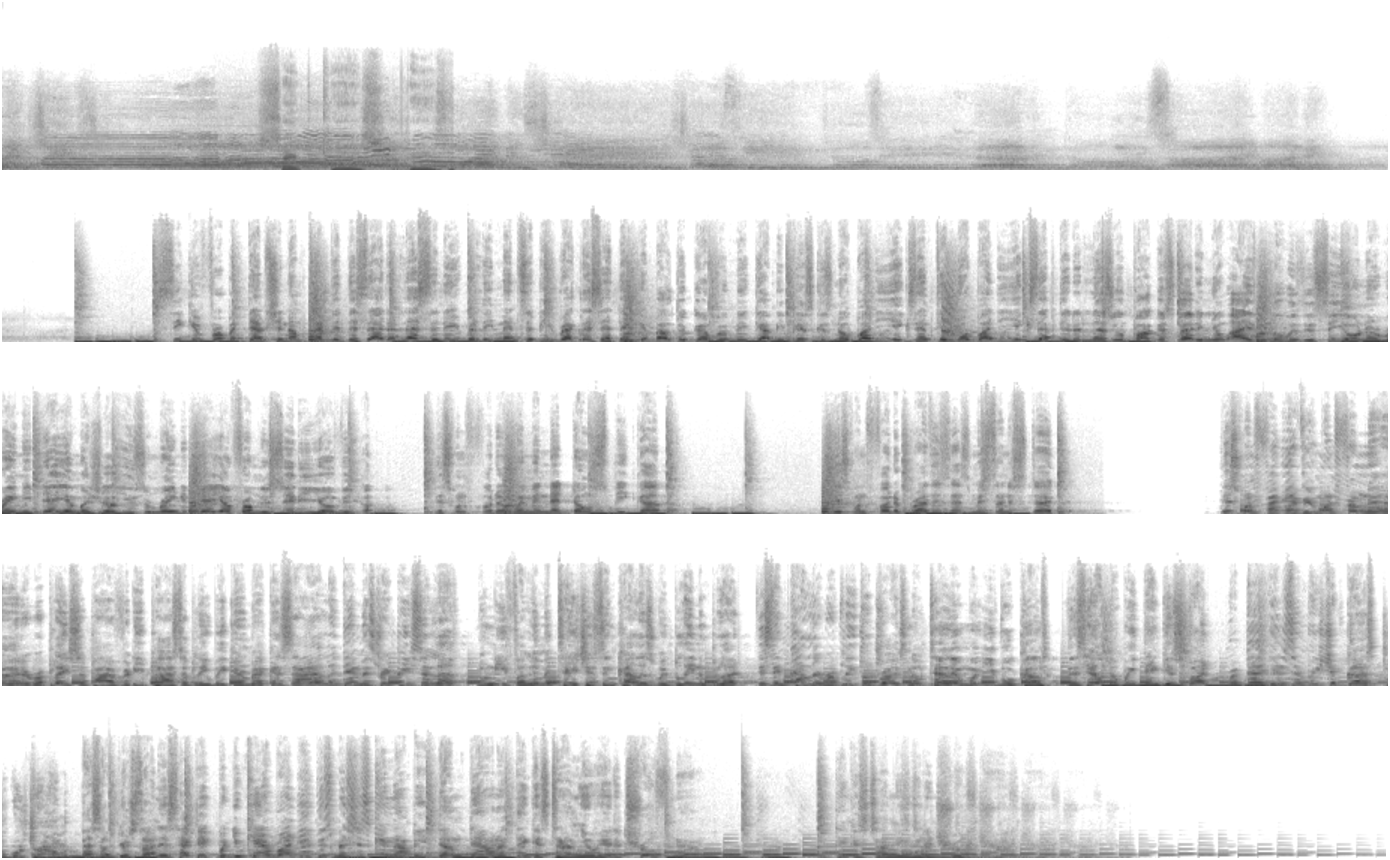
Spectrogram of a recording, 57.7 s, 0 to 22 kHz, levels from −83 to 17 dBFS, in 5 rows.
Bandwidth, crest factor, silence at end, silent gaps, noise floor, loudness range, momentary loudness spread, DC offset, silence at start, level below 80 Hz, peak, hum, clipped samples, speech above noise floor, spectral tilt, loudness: 15.5 kHz; 18 dB; 1.05 s; none; -82 dBFS; 17 LU; 15 LU; under 0.1%; 0 s; -40 dBFS; 0 dBFS; none; under 0.1%; 64 dB; -6 dB/octave; -19 LUFS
